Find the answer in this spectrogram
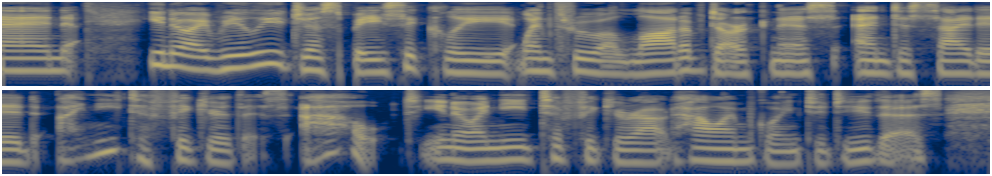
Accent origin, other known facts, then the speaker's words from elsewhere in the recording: United States; I'm Sikh American, so we wore turbans. The boys in my family wear turbans. I have long hair, and we were ostracized and harassed and teased our whole life, and even death threats, everything.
